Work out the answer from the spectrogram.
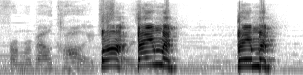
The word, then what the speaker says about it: Aemeth: Aemeth. Dibacanya biasa, Aemeth.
